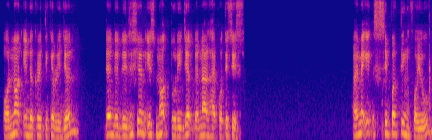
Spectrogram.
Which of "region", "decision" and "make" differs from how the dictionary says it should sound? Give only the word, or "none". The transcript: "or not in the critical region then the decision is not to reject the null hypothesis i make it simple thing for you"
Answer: decision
